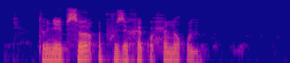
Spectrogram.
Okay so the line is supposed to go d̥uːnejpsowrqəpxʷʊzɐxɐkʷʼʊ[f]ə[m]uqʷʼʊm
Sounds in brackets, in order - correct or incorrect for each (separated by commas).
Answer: incorrect, incorrect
